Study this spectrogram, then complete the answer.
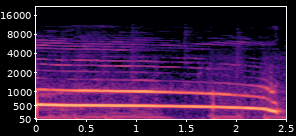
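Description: A person imitates a wolf howl with their voice: one sustained, steady howling tone that drops in pitch and trails off at the end, loud and close.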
